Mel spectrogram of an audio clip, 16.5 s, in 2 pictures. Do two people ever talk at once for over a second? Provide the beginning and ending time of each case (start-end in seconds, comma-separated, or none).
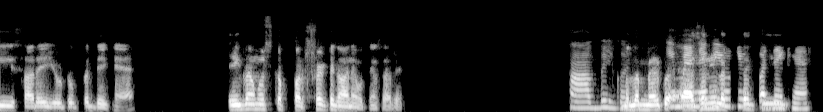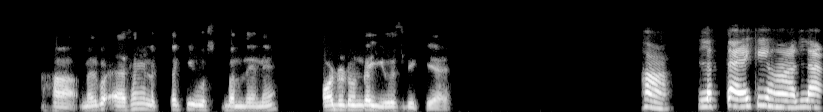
6.2-7.9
